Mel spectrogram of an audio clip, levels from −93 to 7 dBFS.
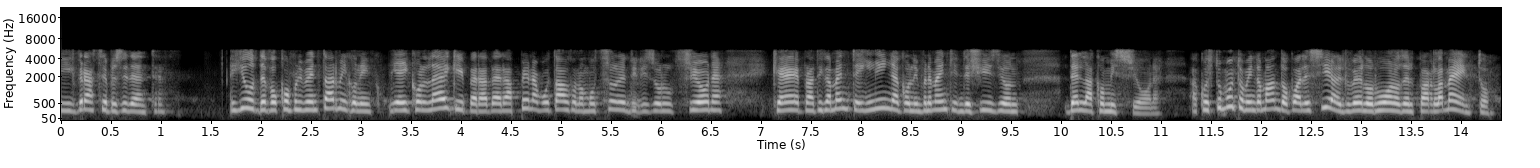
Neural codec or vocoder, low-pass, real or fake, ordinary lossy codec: codec, 16 kHz, 2 kbps, X-Codec, HuBERT features, trained on LibriSpeech; 5.4 kHz; fake; none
